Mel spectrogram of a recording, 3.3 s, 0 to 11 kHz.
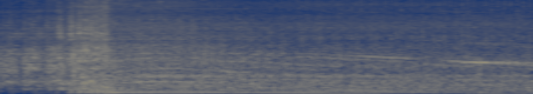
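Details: Neglected Audi TT Mk1 coupe during pre-MOT checks, started after a new battery and fresh fuel. A brief crank catches quickly, and the revs flare then settle into a smooth, even idle with no stumble: a healthy start.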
